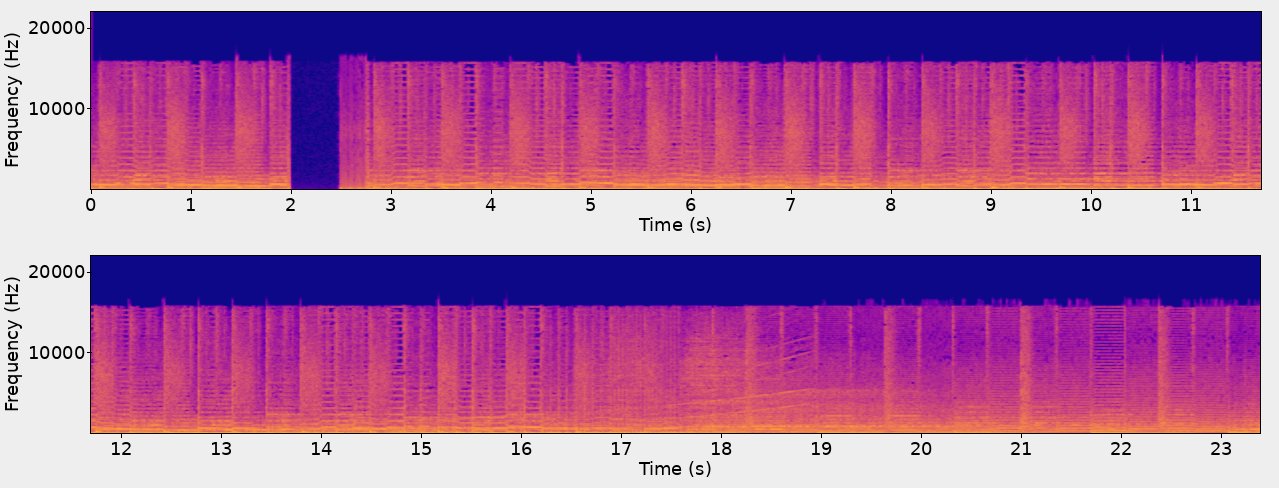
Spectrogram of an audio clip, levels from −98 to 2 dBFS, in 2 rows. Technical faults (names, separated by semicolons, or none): cable pulled and plugged in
